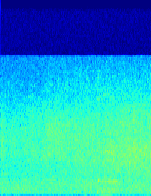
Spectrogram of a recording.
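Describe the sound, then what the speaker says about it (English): Ocean waves rolling back out on a Hilton Head Island beach at sunrise, a soft continuous wash of surf, fairly faint and steady with slight wind. "catch these waves as they roll back out"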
